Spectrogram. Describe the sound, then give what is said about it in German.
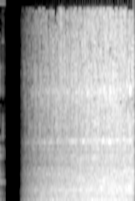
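A brief silence gives way to the loud, steady rumble of a two-car train at a station platform in Germany, swelling and holding with no voices. “Der Aufbruch aus Deutschland, mit dem Zug ging's ja los. Lauschen wir einmal.”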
